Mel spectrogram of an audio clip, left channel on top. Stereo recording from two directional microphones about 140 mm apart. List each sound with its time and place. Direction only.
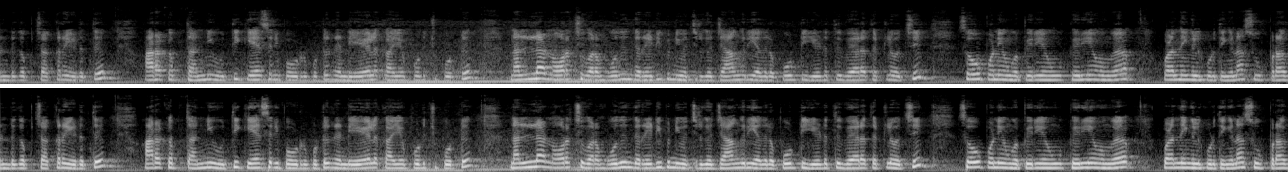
0.2 s a woman's voice: 40° right (ahead or behind)
5.1 s a woman's voice: 40° right (ahead or behind)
